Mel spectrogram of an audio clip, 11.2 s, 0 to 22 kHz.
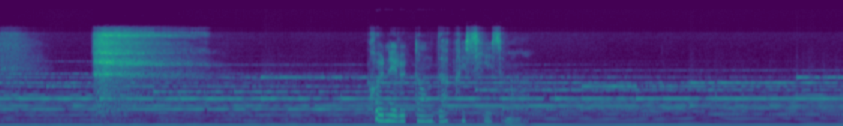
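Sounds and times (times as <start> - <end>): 
long breathy exhale during a guided meditation: 0.0 - 2.9
soft sustained music: 0.0 - 11.2
speech: 5.0 - 7.1.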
